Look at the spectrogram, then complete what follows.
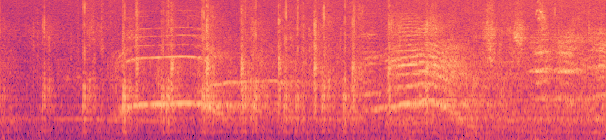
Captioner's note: applause and cheering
